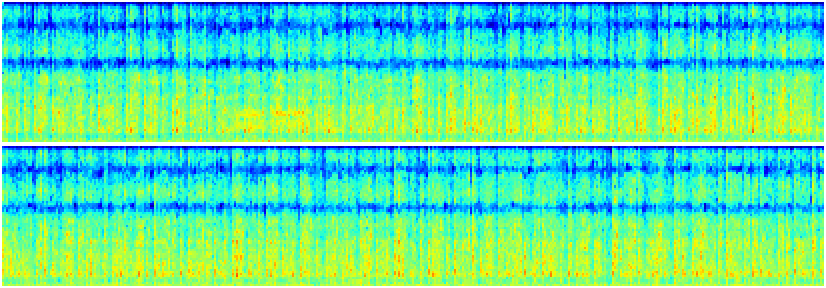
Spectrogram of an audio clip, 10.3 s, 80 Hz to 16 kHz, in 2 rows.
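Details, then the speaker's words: Sears and Roebuck Economy tractor (1938–39) powered by a rebuilt Model A Ford four-cylinder drivetrain, running at an antique show: steady, deep, even rumble, no knocks or misses; running smooth. "And it sounds like a Ford."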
